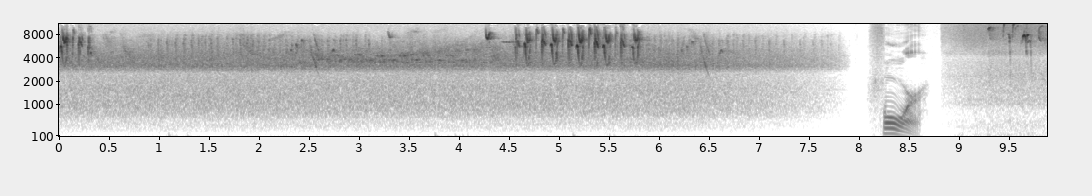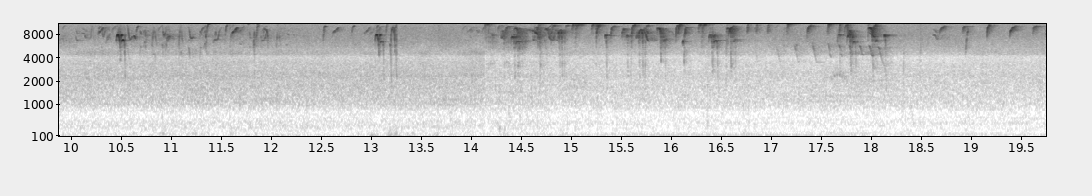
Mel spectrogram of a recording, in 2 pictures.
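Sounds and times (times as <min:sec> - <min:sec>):
cinereous conebill giving thin very high chips and twitters in Ecuador: 0:00.0 - 0:07.9, 0:09.3 - 0:19.7
speech: 0:08.2 - 0:08.7.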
